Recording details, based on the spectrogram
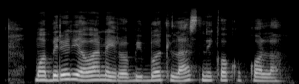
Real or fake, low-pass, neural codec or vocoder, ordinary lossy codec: fake; 14.4 kHz; codec, 44.1 kHz, 7.8 kbps, Pupu-Codec; none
